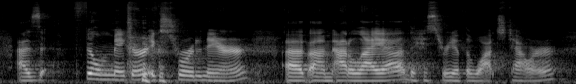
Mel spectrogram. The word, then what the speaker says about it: Atalaya: the Watchtower um and if you're like me and you always have pronounced it adala I forgive you because I had to be corrected I've always said it like this and then I watched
